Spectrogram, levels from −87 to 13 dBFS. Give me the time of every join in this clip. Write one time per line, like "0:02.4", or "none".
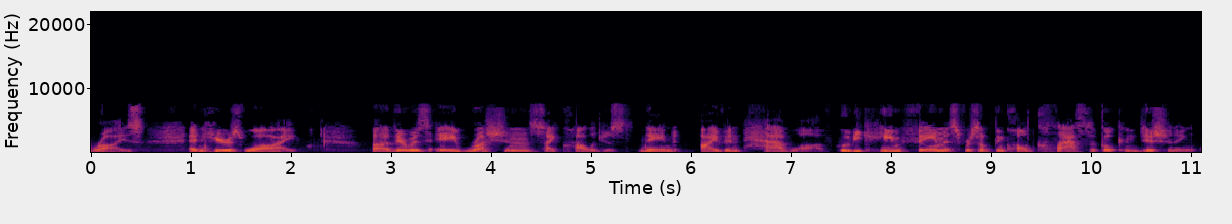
0:07.4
